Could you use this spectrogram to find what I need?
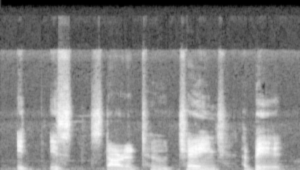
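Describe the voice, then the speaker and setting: A man speaks with a non-native accent. His intonation is fairly even. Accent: noticeable non-native English. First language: not English. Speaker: English learner vlogger. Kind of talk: solo vlog practice talk. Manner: halting, many repetitions and self-corrections.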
